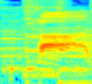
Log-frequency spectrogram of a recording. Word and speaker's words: Ta: Ta technically it sounds like Da, means eyes, and Khon refers to the famous Thai tradition.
